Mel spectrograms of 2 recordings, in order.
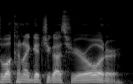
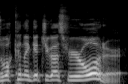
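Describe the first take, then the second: First: It is said flatly with low, even energy. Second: It is said energetically with lively, varied pitch. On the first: The speaker calls it wrong. "That sounds so boring" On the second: The speaker calls it right. "Sound more like"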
